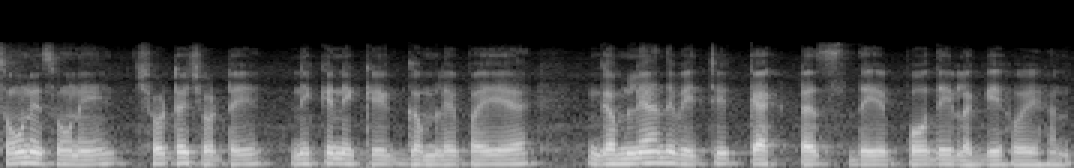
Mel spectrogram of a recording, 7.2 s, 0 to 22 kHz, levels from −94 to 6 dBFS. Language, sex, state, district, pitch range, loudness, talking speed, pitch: Punjabi, male, Punjab, Fazilka, 105-120 Hz, -15 LUFS, 150 wpm, 110 Hz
